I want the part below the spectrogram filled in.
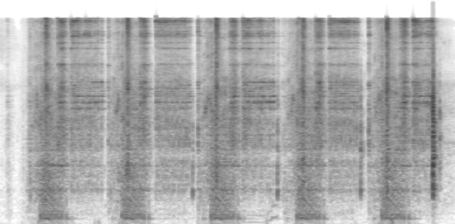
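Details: Titan strimmer two-stroke, fresh fuel, primed, cold start on choke then half choke: surges up and falls back about once a second, never holding revs, dies off choke; carburetor fault suspected.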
